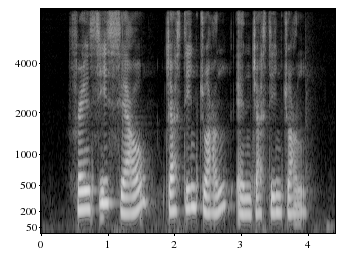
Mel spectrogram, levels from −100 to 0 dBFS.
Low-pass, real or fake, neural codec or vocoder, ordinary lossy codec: none; real; none; none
